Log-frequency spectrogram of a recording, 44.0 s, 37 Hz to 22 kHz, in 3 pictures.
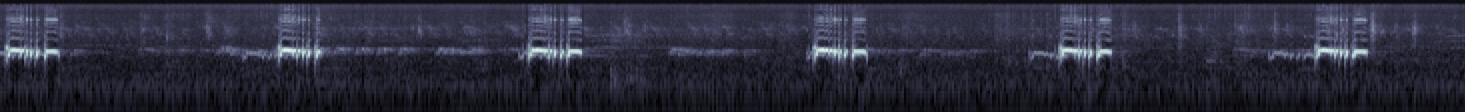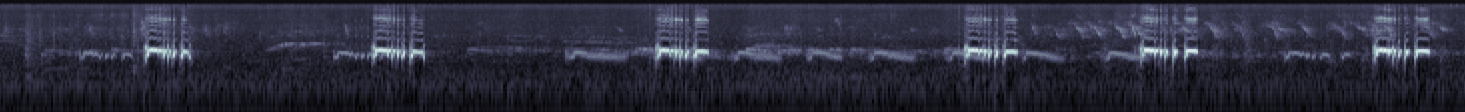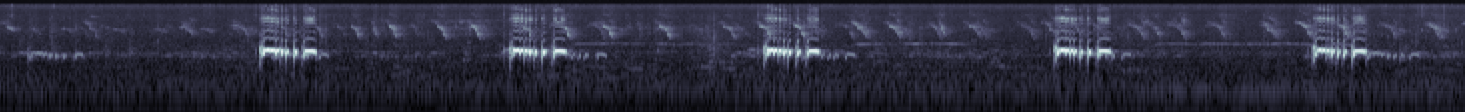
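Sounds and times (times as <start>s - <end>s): dove cooing: 0.0s - 11.4s, 12.1s - 16.7s, 17.4s - 41.3s, 42.0s - 43.9s.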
